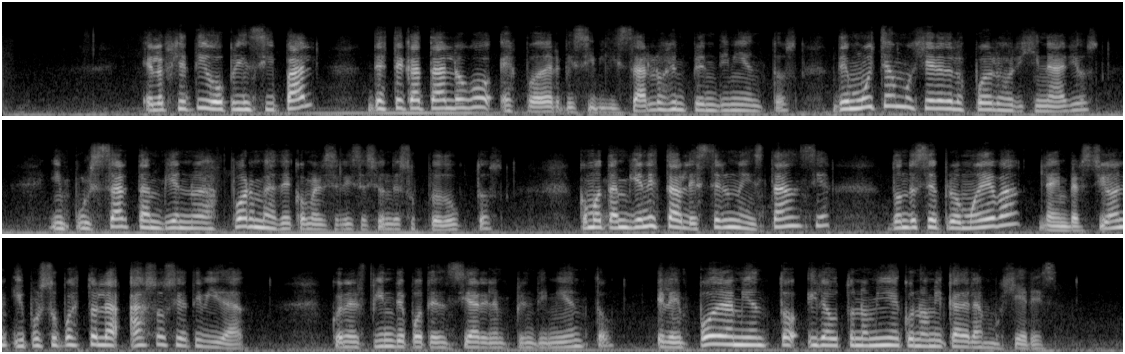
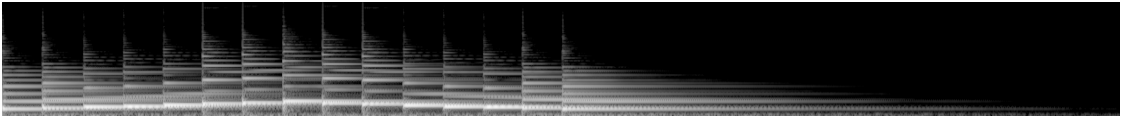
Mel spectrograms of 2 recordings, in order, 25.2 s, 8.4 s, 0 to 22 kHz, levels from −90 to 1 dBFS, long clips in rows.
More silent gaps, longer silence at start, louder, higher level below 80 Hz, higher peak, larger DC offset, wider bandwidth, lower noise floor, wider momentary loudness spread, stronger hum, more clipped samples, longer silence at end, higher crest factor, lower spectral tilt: neither; about the same, 0.05 s vs 0 s; second, -25 LUFS vs -13 LUFS; about the same, -48 dBFS vs -44 dBFS; second, -8 dBFS vs 0 dBFS; neither; first, 8.8 kHz vs 4.5 kHz; second, -50 dBFS vs -72 dBFS; about the same, 12 LU vs 13 LU; neither; neither; second, 0.1 s vs 3 s; about the same, 16 dB vs 14 dB; second, -6.5 dB/octave vs -8.5 dB/octave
